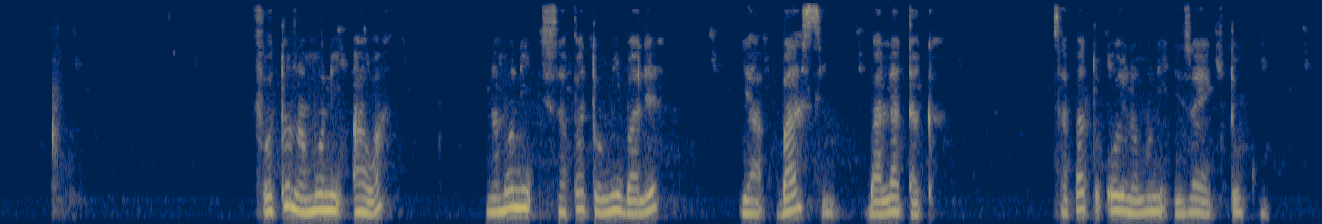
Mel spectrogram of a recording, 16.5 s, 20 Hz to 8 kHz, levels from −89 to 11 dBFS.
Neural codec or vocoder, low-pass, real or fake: none; 7.2 kHz; real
